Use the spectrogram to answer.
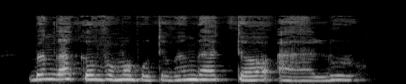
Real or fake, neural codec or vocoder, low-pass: real; none; 9.9 kHz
